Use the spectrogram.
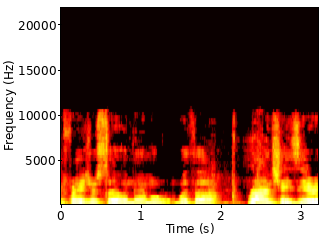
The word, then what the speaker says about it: Shazier: I think the reason why Jim Frazier's so enamored with Ryan Shazier is Shazier kind of rhymes with Frazier in his mind.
